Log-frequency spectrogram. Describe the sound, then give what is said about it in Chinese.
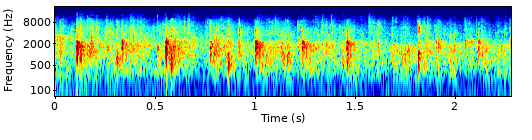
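Audience applause welcoming a guest lecturer at a Unity 4.3 training course: a brief, even patter of many hands clapping at a moderate level, with no voices. “请大家掌声欢迎他”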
